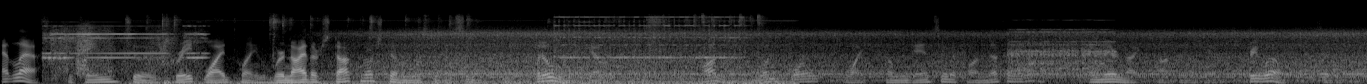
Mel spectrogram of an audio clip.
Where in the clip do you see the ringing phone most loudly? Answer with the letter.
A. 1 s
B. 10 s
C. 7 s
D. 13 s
A.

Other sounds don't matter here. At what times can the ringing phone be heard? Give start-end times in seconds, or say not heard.
0.4-2.1, 5.0-7.5, 9.4-11.2.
